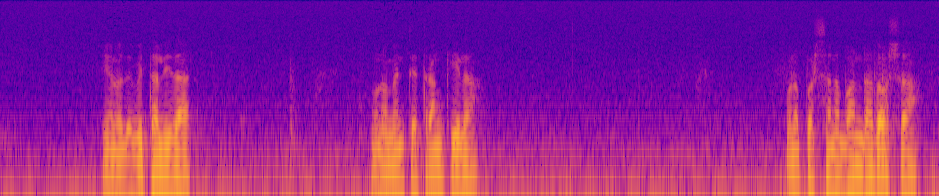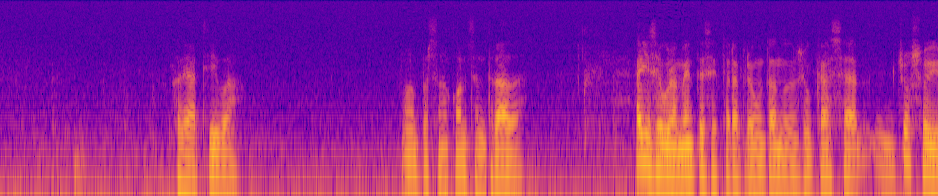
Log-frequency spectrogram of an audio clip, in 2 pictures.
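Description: A middle-aged man speaks calmly into a microphone in short phrases with pauses between them.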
